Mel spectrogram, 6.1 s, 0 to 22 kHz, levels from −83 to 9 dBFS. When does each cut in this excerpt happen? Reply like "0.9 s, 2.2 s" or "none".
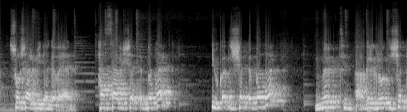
4.6 s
